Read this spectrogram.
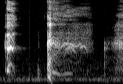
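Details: Female streamer hiccuping while reading a text aloud: two sudden, sharp voiced hiccups about half a second apart, the second with a short trailing sound.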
